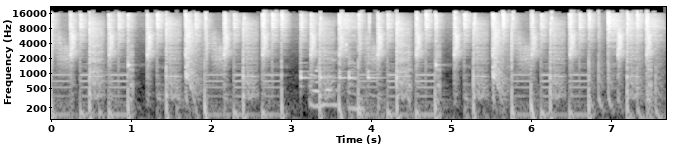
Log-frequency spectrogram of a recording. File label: groove drum loop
